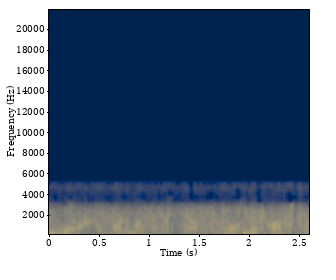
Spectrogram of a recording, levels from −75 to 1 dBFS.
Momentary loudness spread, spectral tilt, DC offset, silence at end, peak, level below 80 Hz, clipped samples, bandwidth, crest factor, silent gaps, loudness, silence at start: 2 LU; -6.5 dB/octave; 0.6%; 0 s; -12 dBFS; -60 dBFS; under 0.1%; 5.2 kHz; 14 dB; none; -25 LUFS; 0 s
